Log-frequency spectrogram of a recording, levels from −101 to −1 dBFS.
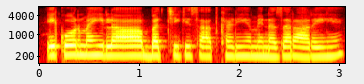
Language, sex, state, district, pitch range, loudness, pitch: Hindi, female, Madhya Pradesh, Bhopal, 200-215 Hz, -16 LUFS, 210 Hz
